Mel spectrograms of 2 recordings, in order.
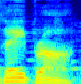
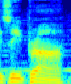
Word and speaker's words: zebra: get annoyed when people don't say it as they bra which is how they pronounce it if you happen to say zebra be prepared to seriously be harassed until you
